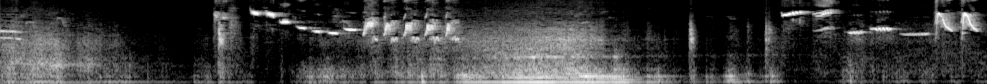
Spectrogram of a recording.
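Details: Sunda minivet singing briskly, a song said to make rivals respond at once: descending series of high whistled notes, rapid repeated chirps over a hiss, then further high chirps and whistles.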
